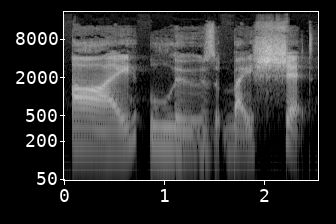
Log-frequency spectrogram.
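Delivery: very slow, drawn-out words; dramatic slow-down. Real, not acted. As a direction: stretch each word for dramatic weight. Drawn-out climax of the story.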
